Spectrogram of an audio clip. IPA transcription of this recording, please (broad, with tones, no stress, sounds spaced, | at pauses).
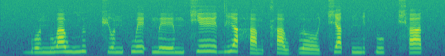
b o˧ n w a˥˩ w ŋ ɯ˥˩ k̚ t͡ɕ o˧ n k w e˥˩ ʔ m eː˧ m t͡ɕ eː˥˩ d i˥˩ a̯ h a˨˩ m kʰ a˨˩ w p l oː˨˩ t͡ɕ a˥˩ t̚ ŋ i˦˥ t̚ w u˦˥ k̚ t͡ɕʰ a˦˥ t̚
